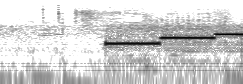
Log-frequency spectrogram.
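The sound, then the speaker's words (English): A telephone intercept signal for a dialed number not in service: after a quiet start, three loud, pure beeps step upward in pitch one after another. “The number you dialed is not in service. That's why we couldn't call.”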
